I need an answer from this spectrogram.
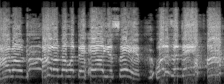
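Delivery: frustrated screaming outburst, reined in. Speaker retelling yelling into a little order speaker, retelling a scream. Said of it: "I screamed in the little speaker".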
